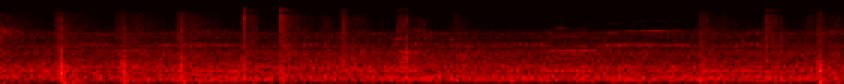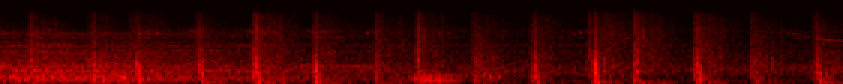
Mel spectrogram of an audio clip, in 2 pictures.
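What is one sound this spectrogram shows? Footsteps crunch steadily through grass and undergrowth.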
